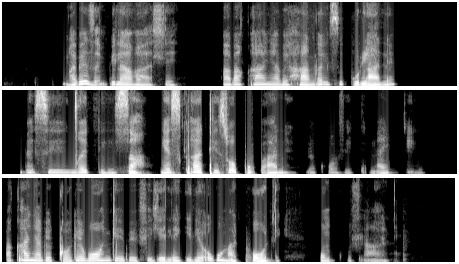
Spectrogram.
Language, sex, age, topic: North Ndebele, female, 36-49, health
